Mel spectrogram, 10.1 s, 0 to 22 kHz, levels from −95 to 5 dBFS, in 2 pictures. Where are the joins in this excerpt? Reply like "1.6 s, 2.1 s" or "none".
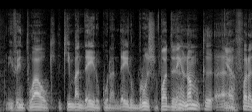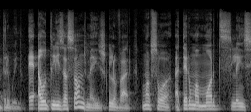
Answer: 3.2 s, 5.5 s, 6.7 s, 7.2 s, 7.8 s

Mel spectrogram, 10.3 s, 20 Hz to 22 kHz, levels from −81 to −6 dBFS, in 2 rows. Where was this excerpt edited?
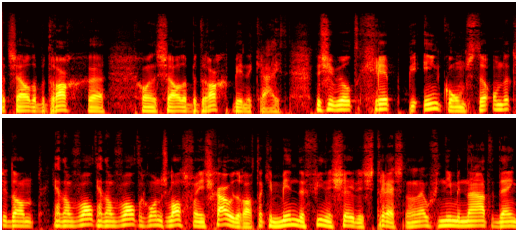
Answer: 1.3 s, 4.0 s, 5.5 s, 6.1 s, 6.7 s, 7.8 s

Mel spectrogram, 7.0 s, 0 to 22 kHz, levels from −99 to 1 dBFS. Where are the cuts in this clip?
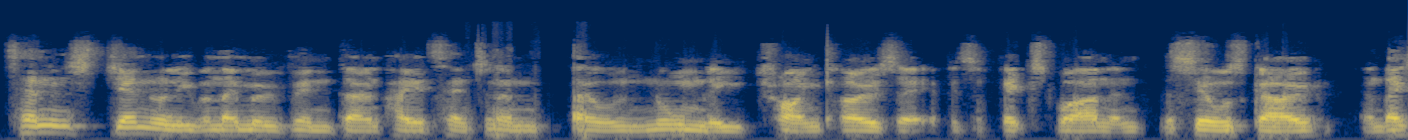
1.9 s, 5.7 s

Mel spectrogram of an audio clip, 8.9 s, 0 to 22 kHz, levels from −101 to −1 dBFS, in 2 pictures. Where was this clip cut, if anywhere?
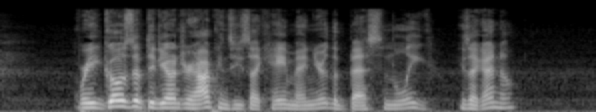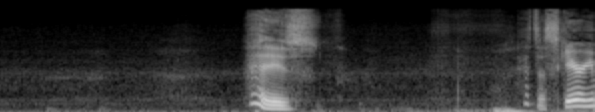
none

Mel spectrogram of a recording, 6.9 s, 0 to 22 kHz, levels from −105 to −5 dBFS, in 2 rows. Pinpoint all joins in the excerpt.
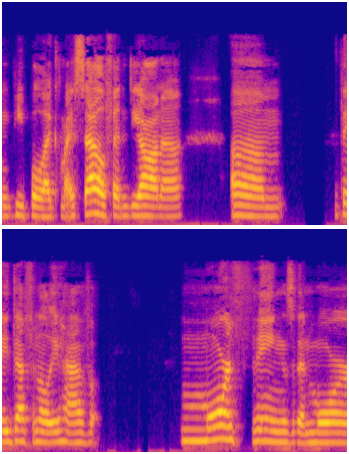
none

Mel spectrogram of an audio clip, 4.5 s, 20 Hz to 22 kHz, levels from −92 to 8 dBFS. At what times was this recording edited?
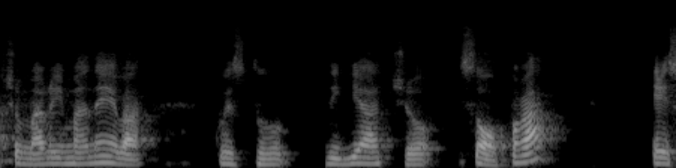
2.2 s, 3.1 s

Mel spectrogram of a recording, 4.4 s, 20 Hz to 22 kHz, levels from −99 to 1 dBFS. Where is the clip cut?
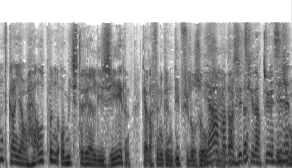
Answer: none

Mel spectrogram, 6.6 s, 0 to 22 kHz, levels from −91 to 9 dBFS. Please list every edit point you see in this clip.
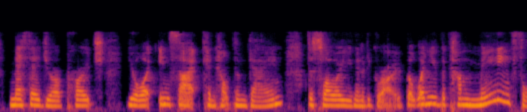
4.6 s

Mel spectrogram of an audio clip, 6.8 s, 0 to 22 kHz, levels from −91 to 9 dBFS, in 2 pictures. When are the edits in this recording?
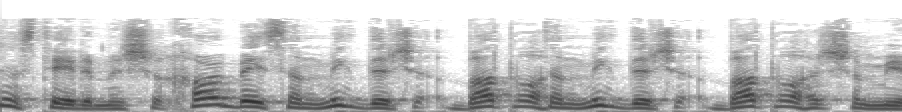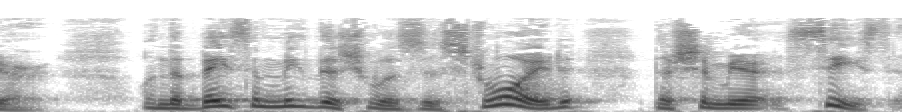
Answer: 2.0 s

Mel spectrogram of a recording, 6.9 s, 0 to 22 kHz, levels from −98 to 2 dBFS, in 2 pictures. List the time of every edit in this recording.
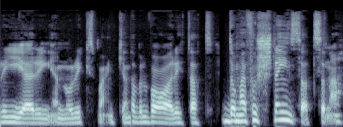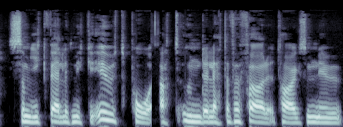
1.3 s, 2.2 s, 4.9 s

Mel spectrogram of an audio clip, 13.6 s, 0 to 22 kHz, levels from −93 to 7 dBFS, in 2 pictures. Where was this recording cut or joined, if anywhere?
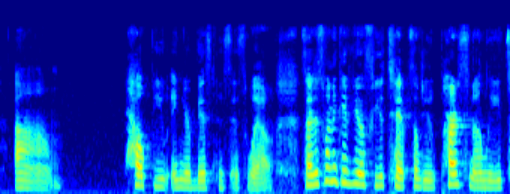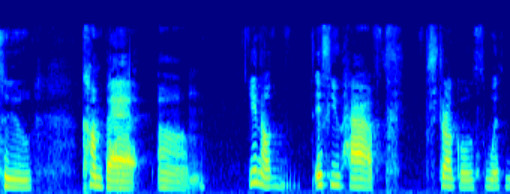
5.6 s

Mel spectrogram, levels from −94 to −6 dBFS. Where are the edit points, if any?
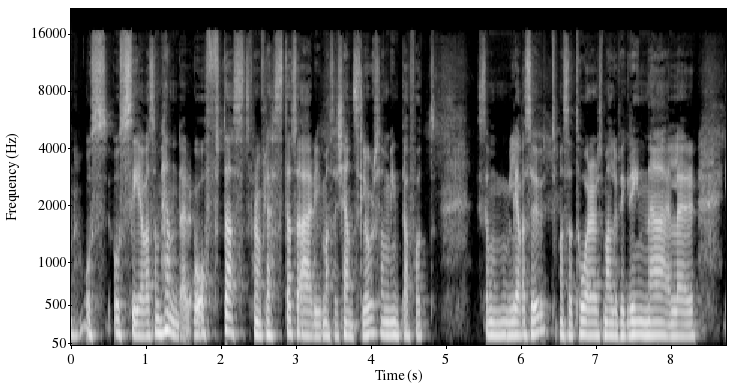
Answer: none

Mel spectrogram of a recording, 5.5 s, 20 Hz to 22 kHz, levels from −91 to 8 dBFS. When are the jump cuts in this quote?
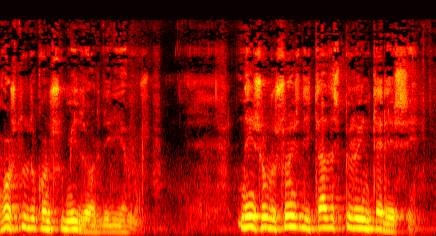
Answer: none

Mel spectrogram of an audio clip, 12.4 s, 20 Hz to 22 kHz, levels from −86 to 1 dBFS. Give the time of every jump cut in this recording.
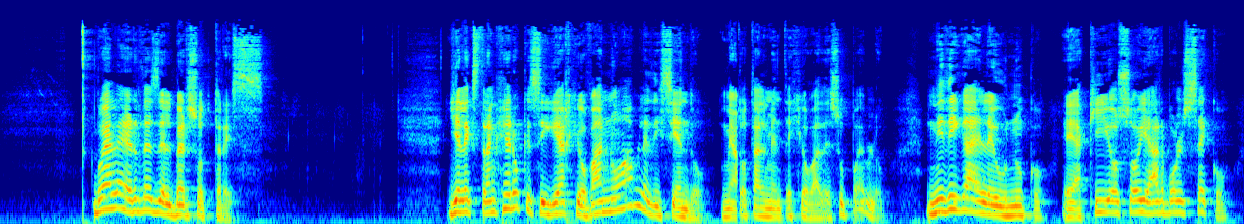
7.4 s, 10.6 s

